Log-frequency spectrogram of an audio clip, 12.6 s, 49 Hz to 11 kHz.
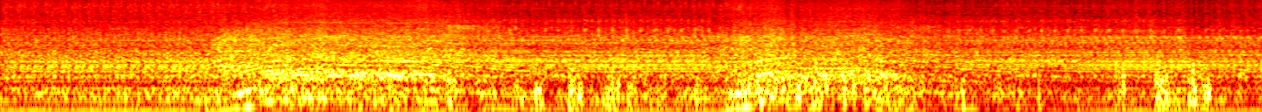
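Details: BMW Z3M/M3 S50B32 engine: dry, uneven rattle at low rpm, swelling after gentle revving; classic VANOS rattle caused by failed seals, blocked filters, worn bearings and cam gears.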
